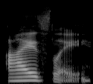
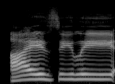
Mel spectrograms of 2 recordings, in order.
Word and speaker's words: Eley: a fantastic conifer nursery, and that is Eley. And I always say Aili.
